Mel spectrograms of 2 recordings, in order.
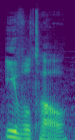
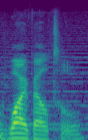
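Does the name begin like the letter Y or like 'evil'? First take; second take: evil; letter Y. First: The name begins with the sound of 'evil'. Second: The name begins with the sound of letter Y. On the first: The name refers to evil. "the first part was to be pronounced as evil" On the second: The name highlights the letter Y. "it puts quite a lot of emphasis on the letter Y"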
